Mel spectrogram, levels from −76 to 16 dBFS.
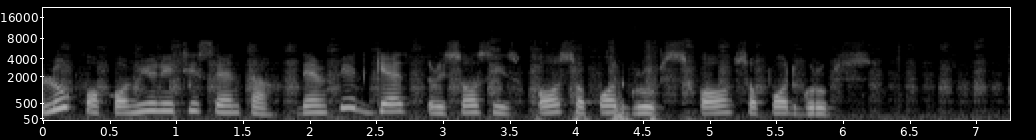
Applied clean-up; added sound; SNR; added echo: none; Dog / Breathing; 16 dB; none.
